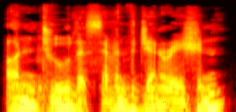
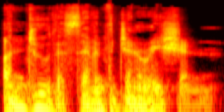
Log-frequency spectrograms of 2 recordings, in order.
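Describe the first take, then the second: First: "Unto the seventh generation?" repeated with a rising, disbelieving tune; a raised-eyebrow "Unto the seventh generation?"; incredulous echo. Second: Said in the usual way. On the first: Acted. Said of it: "That sounds very occultish".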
